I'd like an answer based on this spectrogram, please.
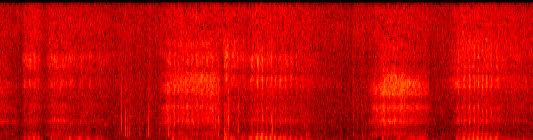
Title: Snoring like a man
